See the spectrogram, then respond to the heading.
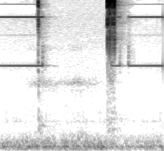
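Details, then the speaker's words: Relay module driven through a darlington array for microcontroller load switching, multimeter on the output terminal: a soft relay click, then a steady continuity beep as the contacts close. The channel is working. "so you can focus on the sound of the relay all right there we go so this is definitely working"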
